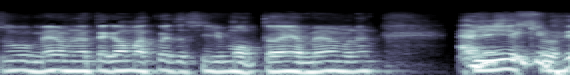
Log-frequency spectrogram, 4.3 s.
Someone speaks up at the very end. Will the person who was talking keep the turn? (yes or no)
yes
